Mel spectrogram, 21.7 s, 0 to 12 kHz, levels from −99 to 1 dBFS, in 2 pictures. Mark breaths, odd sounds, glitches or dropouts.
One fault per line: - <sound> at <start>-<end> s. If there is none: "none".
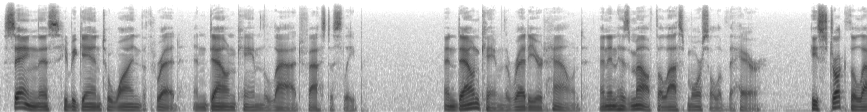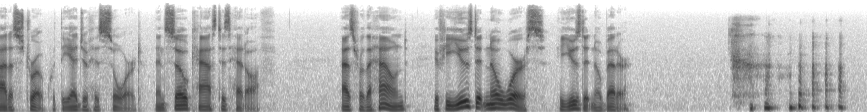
- laugh at 19.9-21.5 s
